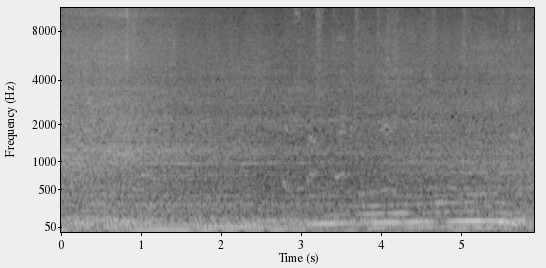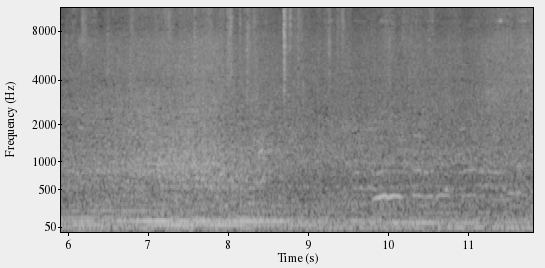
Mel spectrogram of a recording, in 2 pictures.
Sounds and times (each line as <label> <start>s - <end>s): cars in a small street 0.0s - 11.8s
